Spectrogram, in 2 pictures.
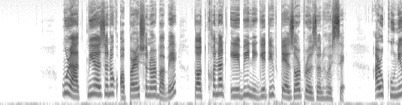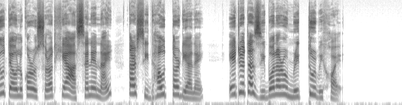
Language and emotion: Assamese, angry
